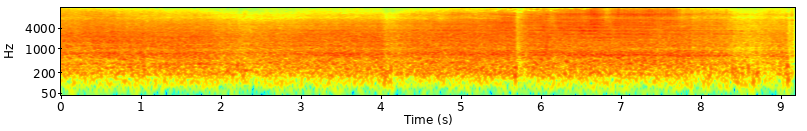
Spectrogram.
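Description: Regional Express train of red double-deck coaches hauled by a DB electric locomotive, rolling past on the track with a steady running noise from wheels and rails.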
